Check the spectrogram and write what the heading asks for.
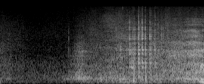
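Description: Scraping and rustling handling noise as a camera is repositioned on its mount. It starts with a few faint clicks, and from under a second in it swells into a steadily louder scrape.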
